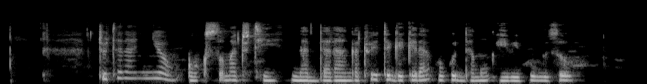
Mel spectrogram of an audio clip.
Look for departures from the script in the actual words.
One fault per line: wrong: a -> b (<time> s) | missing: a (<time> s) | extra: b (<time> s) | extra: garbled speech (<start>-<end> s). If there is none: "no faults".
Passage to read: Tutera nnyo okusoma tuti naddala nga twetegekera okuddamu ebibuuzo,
no faults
